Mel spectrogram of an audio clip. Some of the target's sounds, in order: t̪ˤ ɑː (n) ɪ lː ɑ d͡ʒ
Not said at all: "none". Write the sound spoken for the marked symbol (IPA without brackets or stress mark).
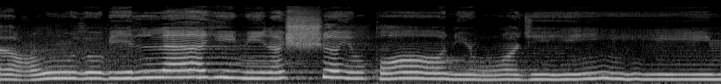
n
